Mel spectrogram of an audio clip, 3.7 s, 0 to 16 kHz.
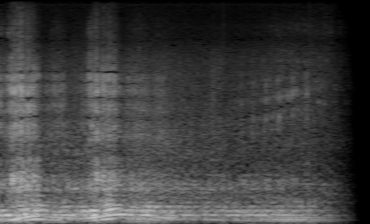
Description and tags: Big Block V8 Rev
A Ford 460 V8 engine revving.
460, big-block, engine, exhaust, Ford, rev, V8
